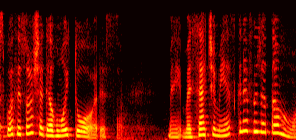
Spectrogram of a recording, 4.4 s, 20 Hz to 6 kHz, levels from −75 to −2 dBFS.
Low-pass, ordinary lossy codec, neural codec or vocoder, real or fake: 5.4 kHz; none; codec, 24 kHz, 0.9 kbps, WavTokenizer, medium speech release version 1; fake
